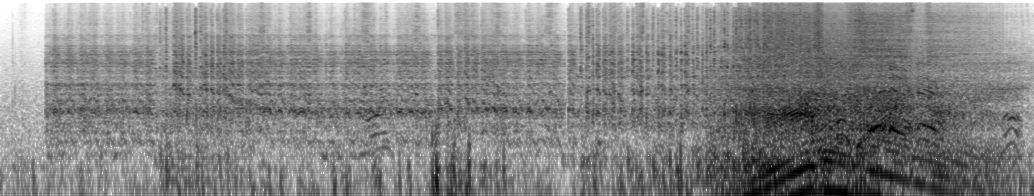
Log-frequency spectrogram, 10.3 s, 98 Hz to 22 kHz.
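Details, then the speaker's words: 1978 Datsun 1500 Ute GN620 first start after 20 years parked in a shed: long cranking with the accelerator floored, only stray catches, then it briefly fires and revs unevenly before dying; sounds fuel-starved, petrol then added. "Oh, wants to run. Put your foot flat on the accelerator. Crank it. She wants the fire."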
